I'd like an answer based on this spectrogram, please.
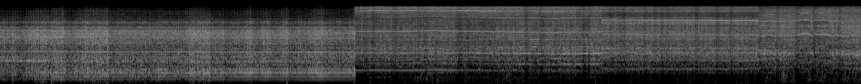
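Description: HPT MA20-AG185N brushless cordless angle grinder on speed setting 3, its abrasive cut-off wheel grinding through a 5 cm solid round steel bar. A steady high whine with the hiss of the cut, the motor under heavy load. The tone changes abruptly about three and a half and six seconds in.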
